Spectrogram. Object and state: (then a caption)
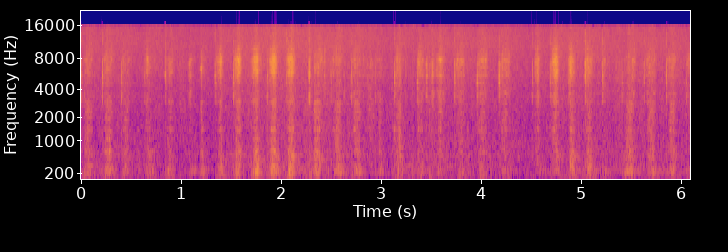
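Paper scratched by a pen nib. A metal dip-pen nib hatches dense ink lines across a large flat white sheet of drawing paper, producing quick, uneven scratchy strokes. The strokes are short and bright, with a papery rasp and very little low end.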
